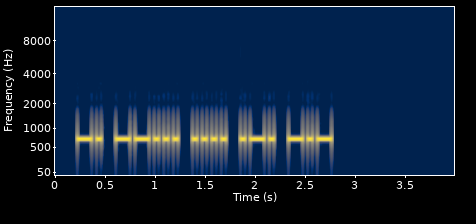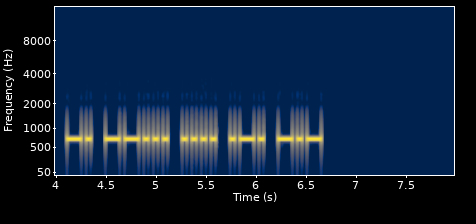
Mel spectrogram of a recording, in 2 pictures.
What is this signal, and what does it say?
Morse code, heard as a keyed tone, about 25 wpm, 700 Hz. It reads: N7HRK N7HRK
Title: Call Signs Repeated 3x - 25wpm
